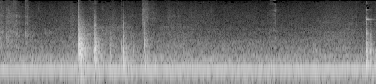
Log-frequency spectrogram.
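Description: Stainless steel cocktail shaker being handled. There is a sharp metal clink about a second in, followed by three lighter clicks, and a couple more clicks near the end.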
